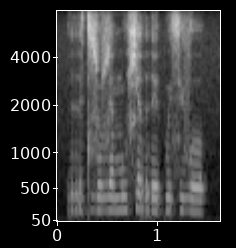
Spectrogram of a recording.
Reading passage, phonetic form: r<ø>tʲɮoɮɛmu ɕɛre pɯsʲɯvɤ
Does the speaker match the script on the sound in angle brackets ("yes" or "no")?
no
